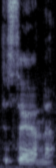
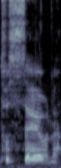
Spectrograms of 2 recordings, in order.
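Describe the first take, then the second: First: The vowel is said as a plain e. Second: The vowel is said as a gliding diphthong. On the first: This is the Northumbrian form. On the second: This is the form used outside Northumbrian.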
